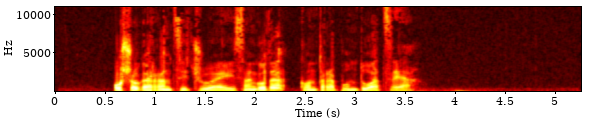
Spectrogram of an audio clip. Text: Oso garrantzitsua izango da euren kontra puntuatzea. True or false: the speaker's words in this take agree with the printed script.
false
